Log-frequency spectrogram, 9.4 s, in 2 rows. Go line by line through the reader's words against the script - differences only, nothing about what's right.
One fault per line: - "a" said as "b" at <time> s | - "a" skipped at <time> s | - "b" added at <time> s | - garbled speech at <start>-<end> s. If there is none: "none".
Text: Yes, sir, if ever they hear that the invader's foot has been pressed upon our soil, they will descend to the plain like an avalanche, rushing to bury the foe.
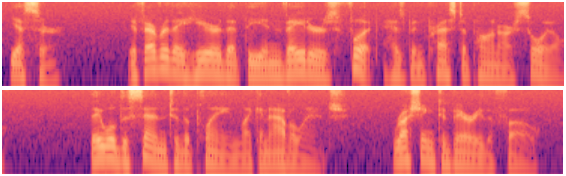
none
